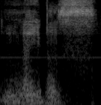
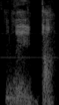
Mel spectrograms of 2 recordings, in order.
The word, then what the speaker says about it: neighbor: To live in peace with your neighbors. ¿Qué significa neighbors? – Vecinos. – Muy bien. Y se pronuncia neighbor. – Neighbor. – En este sonido de a, neighbor, y no neighbor.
